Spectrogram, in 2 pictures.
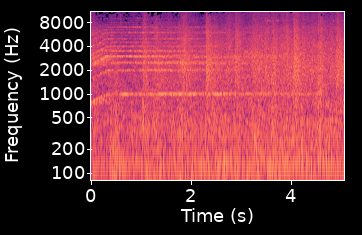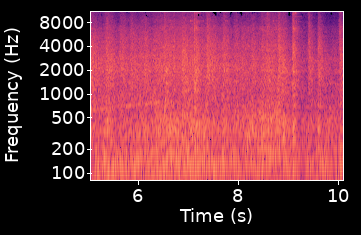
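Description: A subway train pulls away from a platform with a loud rumble and rattle.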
